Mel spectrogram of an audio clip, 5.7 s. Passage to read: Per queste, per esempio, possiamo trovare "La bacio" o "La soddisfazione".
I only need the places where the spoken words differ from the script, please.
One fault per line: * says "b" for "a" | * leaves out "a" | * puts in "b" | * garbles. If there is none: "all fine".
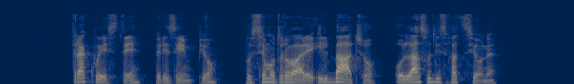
* says "Tra" for "Per"
* says "Il" for "La"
